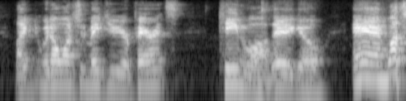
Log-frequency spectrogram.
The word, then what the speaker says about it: quinoa: Sam says pronounced quinoa.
